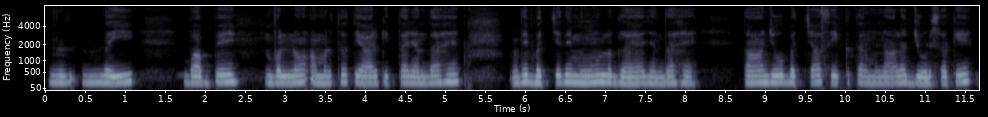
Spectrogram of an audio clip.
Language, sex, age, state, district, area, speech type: Punjabi, female, 18-30, Punjab, Tarn Taran, rural, spontaneous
